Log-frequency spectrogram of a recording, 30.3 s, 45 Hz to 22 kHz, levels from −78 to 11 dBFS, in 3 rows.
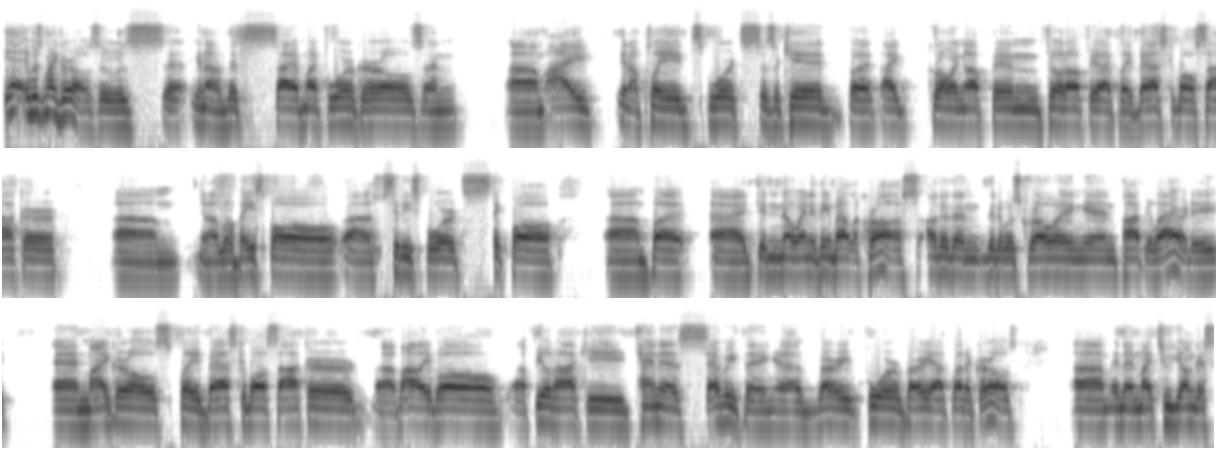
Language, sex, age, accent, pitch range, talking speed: English, male, 30-49, American, 115-130 Hz, 170 wpm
